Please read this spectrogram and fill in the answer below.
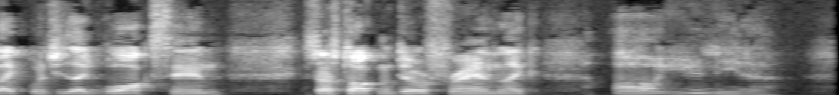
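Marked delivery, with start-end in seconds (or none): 3.1-3.9 soft, high, sultry seductive voice. Retelling a scene, mimicking a woman talking to her friend: imitating a seductive voice. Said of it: "it's very seductive".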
